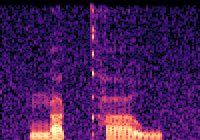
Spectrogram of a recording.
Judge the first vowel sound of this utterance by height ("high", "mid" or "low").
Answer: low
